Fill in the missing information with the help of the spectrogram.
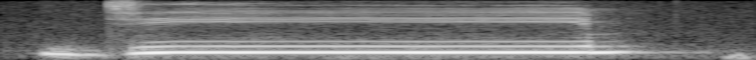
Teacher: जुबान का दरमियानी हिस्सा ऊपर जब तालू पर लगता है तो एक हर्फ अदा होता है जीम · जीम एक लाइट लेटर है और इसे अदा करते हुए भी हमारी आवाज हमारा साउंड बारीक होता है हमारी आवाज मोटी नहीं होती हमारी आवाज बाहर को निकलती है · زبان کا درمیانی حصہ جب اوپر تالو پر لگتا ہے، چپک جاتا ہے بالکل، تو ایک حرف ادا ہوتا ہے جیم.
